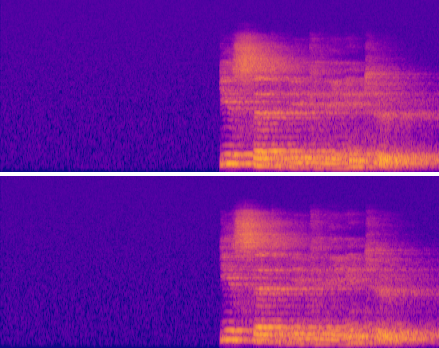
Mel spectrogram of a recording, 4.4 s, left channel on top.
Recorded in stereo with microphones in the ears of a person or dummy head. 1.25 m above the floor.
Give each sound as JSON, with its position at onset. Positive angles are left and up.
{"t": 2.2, "sound": "a man speaking", "side_deg": 35, "distance_m": 0.7}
